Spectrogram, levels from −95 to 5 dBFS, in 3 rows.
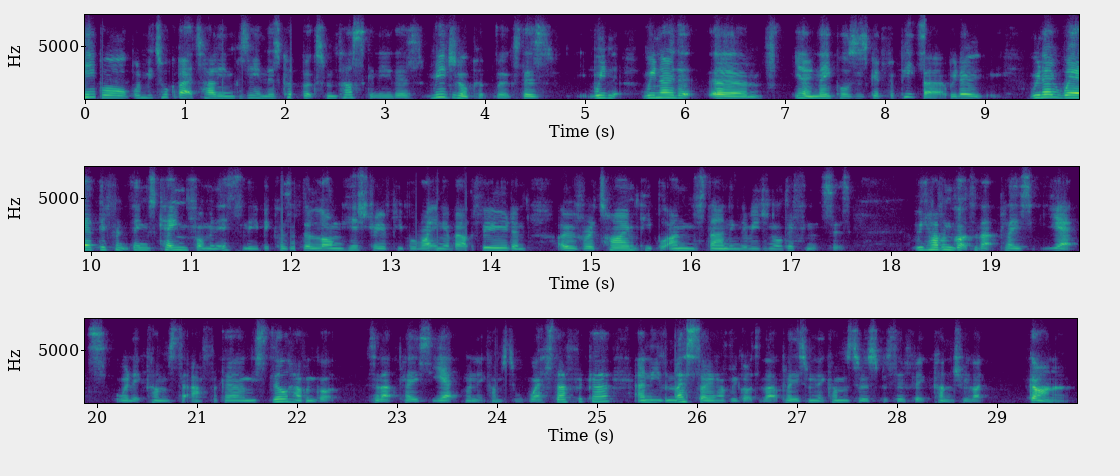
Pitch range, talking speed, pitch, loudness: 155-235 Hz, 205 wpm, 175 Hz, -34 LUFS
